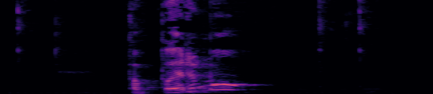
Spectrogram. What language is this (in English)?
Latgalian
